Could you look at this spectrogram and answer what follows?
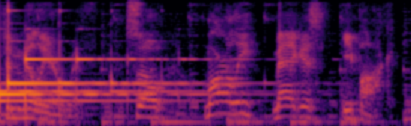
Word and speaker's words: Epoch: with so Marley Magus Epoch even though I know that last one is actually the British way of pronouncing it but whatever it sounds cooler than epic it's great that this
